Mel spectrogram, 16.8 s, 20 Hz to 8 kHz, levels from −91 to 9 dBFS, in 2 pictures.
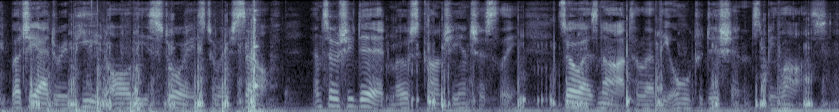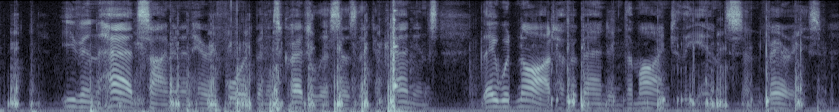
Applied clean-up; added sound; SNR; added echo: none; Tools; 3 dB; none.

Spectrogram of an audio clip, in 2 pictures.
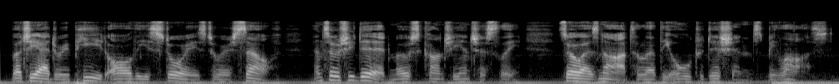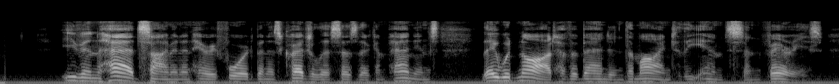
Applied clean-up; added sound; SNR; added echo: none; none; none; none.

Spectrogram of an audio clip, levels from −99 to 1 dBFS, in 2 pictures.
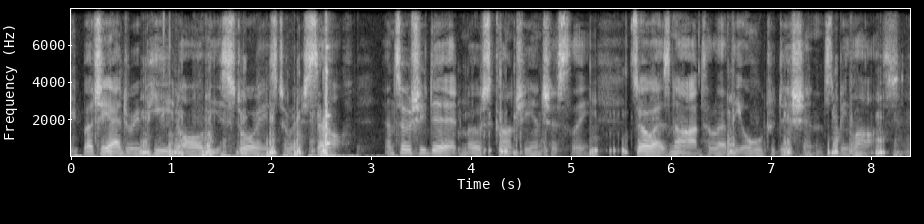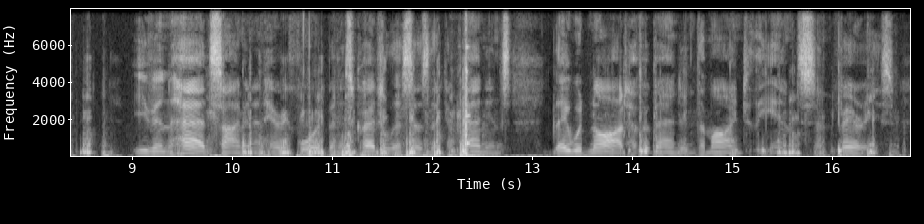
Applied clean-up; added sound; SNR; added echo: neural mask model Resemble Enhance denoiser.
